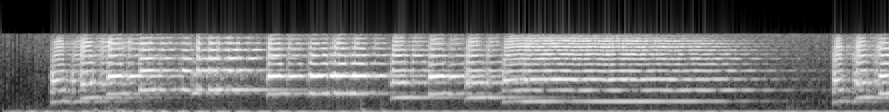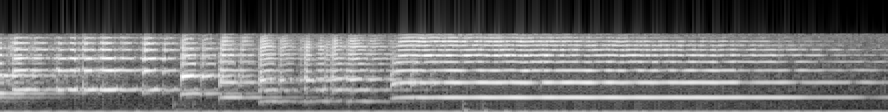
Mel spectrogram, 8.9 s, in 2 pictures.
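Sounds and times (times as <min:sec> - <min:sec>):
bugle: 0:00.3 - 0:08.8.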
